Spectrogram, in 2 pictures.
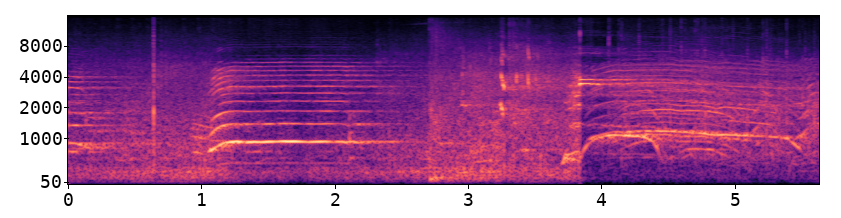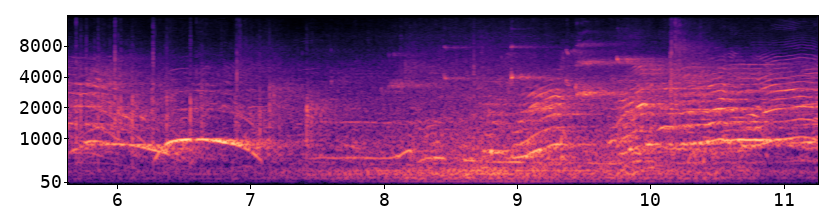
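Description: Sneakers squeak sharply on a hard gym floor in an echoing hall.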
